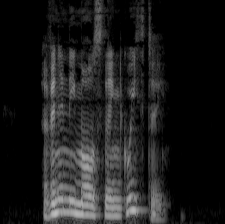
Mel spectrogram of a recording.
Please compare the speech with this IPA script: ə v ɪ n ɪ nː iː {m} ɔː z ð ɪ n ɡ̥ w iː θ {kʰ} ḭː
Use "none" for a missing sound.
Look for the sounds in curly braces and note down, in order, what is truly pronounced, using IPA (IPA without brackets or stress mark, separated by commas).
m, tʰ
